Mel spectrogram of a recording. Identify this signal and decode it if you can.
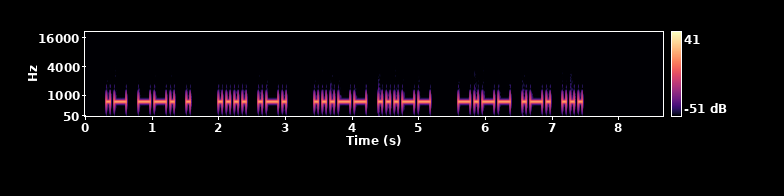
Morse code, heard as a keyed tone, about 20 wpm, 700 Hz. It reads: AGE HR 33 YRS
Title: K1USN SST QSO Practice 20wpm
